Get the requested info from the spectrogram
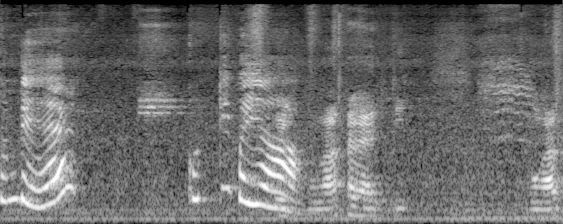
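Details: Very small kitten indoors at home mewing: a high rising-then-falling meow, then a longer wavering meow with a short one after, amid a woman's affectionate chatter and a low steady hum.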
